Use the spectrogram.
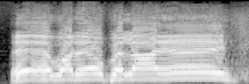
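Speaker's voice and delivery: rising, drawn-out call for attention. Real, not acted. Teacher hailing noisy pupils in class, calling out. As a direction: call the rowdy pupils to order, pitch climbing.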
